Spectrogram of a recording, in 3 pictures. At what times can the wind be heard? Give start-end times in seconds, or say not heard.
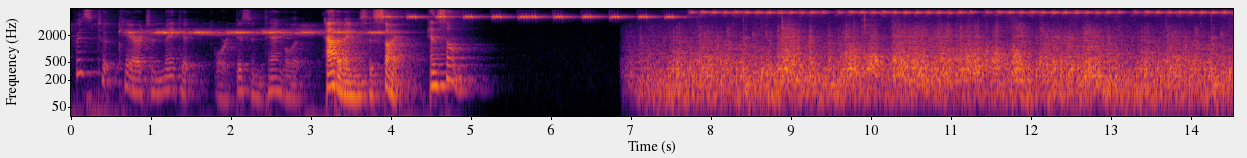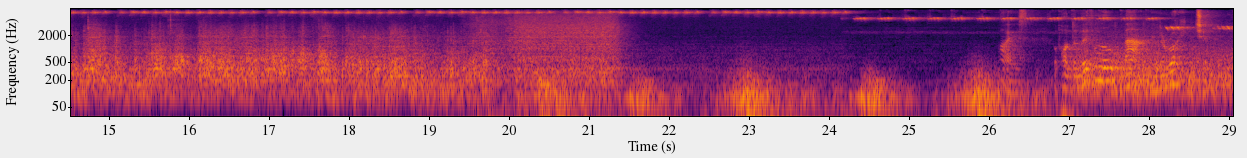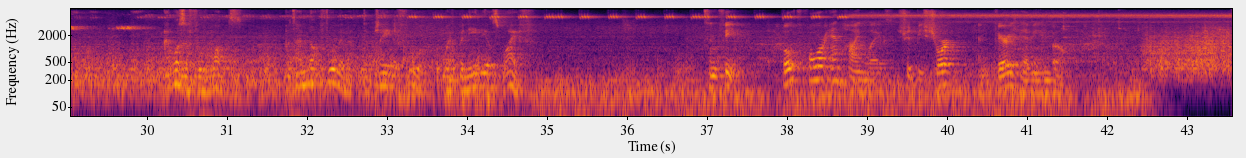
6.9-43.5.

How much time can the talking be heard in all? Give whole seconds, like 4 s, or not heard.
17 s.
